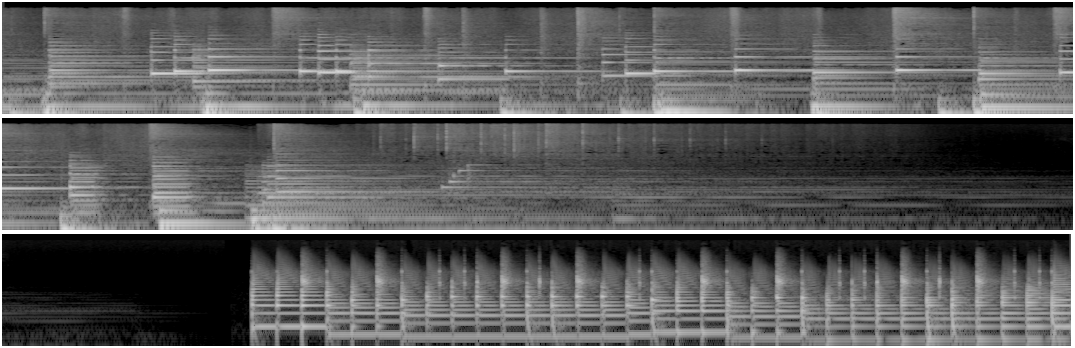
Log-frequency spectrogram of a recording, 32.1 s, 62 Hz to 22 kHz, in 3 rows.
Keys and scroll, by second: 2.0 space, 4.0 v, 5.4 z, 5.7 x, 9.6 z, 16.2 space, 21.9 space, 22.4 2, 26.0 ctrl+c, 26.0 ctrl+v.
